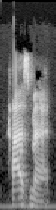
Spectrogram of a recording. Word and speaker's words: Khamzat: Hazmat.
